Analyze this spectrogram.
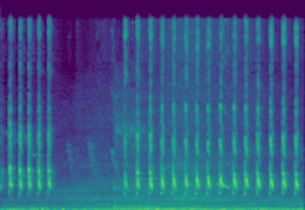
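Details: Lovebird, rasa kapas tembak song style: a short run of high chirps, a pause of about a second, then a longer string of quick piercing chips over noticeable low rumbling background noise.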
